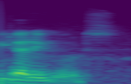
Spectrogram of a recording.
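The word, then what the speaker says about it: Pterygota: एक होती है ए टेरिगोट्स and second one इज पी टेरिगोट्स, मतलब उसमें पी साइलेंट होता है, उसको हम बोलते हैं टेरिगोट्स, ए टेरिगोट्स एंड टेरिगोट्स।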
